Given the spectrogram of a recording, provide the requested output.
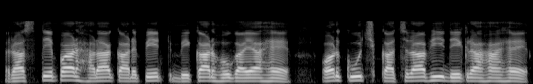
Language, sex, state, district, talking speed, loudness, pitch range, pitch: Hindi, male, West Bengal, Alipurduar, 170 wpm, -16 LUFS, 150-175 Hz, 155 Hz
